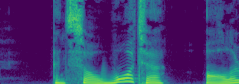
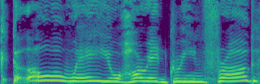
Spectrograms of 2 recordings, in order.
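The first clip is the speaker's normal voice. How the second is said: mildly tearful; 9 semitones higher than usual. A narrator's reading. Crying girl to the horrid green frog, high tearful protest. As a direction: send the creature away in a lightly acted wail. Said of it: "to cry again".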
